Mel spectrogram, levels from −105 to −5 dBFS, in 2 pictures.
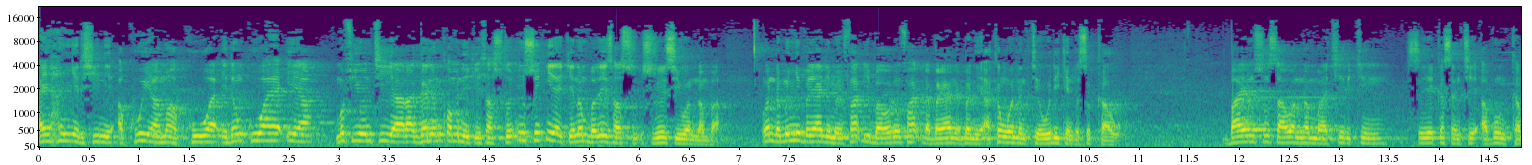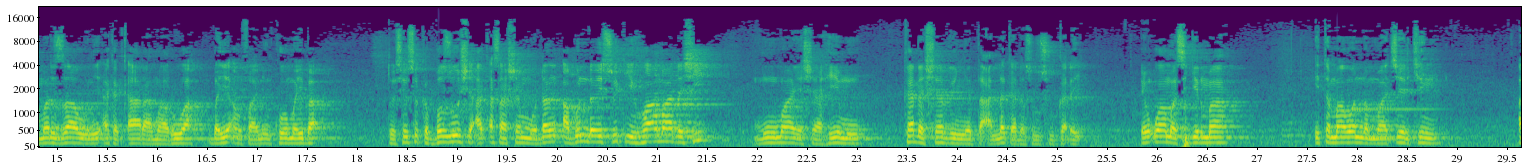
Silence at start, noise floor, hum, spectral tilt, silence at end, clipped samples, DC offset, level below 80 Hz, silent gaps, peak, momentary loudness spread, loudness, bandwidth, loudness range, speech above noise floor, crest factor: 0 s; -36 dBFS; none; -5 dB/octave; 0 s; under 0.1%; under 0.1%; -42 dBFS; none; 0 dBFS; 9 LU; -14 LUFS; 15 kHz; 3 LU; 22 dB; 14 dB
